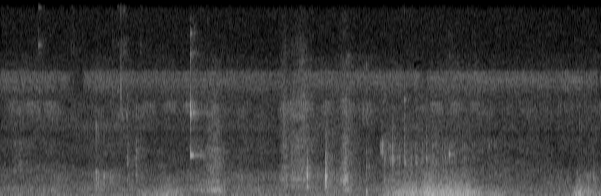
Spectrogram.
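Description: Faint handling sounds of a steel tumbler being pressed through slices of soft white bread on a wooden chopping board to cut out rounds: a few light clicks and a soft rustle about four seconds in. A faint steady high-pitched hum runs underneath.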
